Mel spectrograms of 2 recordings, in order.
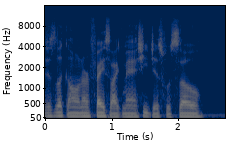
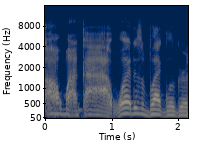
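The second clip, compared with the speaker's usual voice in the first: put-on shocked kids; 6 semitones higher, 3 dB louder than usual. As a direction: stretch out the disbelief. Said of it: "They like".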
